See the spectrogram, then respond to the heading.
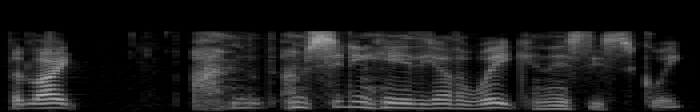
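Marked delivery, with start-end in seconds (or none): none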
